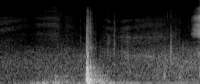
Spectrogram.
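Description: The rear passenger door of a Land Rover Freelander being shut once, a single solid thud about a second in.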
